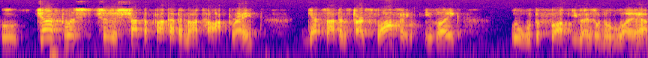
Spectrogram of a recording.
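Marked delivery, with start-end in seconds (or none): 6.8-8.6 bad, lame put-on British accent. Retelling a boyfriend's outburst at the group, mocking bad British accent. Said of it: "in his stupid, lame British accent".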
